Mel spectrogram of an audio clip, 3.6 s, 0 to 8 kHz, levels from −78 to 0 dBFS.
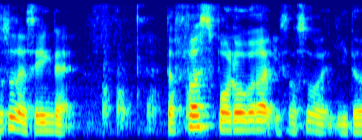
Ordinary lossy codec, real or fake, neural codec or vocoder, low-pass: none; fake; vocoder, 22.05 kHz, 80 mel bands, HiFi-GAN; 7.2 kHz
